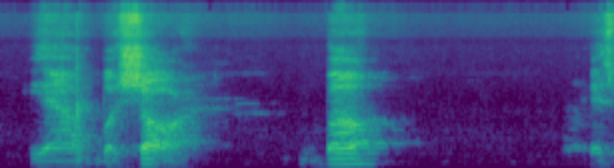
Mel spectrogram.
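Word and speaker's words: בשר: Flesh and body is Bashar.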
